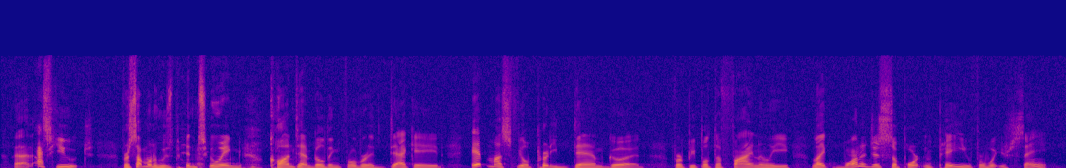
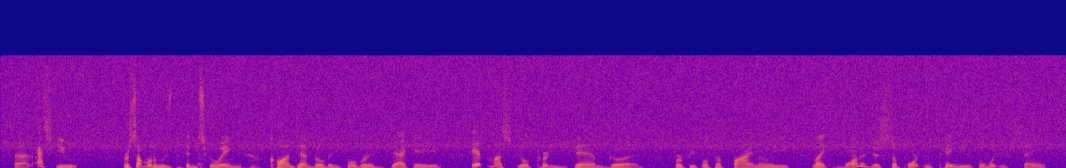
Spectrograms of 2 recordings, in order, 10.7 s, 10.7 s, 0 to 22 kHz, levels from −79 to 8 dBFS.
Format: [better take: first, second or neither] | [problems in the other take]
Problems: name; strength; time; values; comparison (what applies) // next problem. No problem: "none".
first | hiss; loud; throughout; 2 dB below the speech; faint in the first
